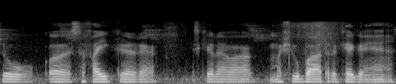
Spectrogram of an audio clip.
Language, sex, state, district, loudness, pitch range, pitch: Hindi, male, Delhi, New Delhi, -19 LUFS, 115-125 Hz, 120 Hz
